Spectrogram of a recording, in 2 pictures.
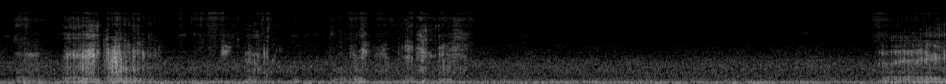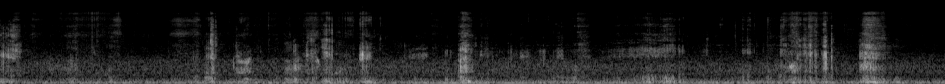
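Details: English bulldogs Ike and Mike, two pet dogs, giving short rough snorting and grunting bursts near the start, around nine seconds and again later, over a steady low rumbling background.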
